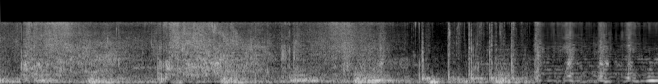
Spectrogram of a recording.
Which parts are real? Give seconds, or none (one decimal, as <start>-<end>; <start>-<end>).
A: 0.0-5.4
